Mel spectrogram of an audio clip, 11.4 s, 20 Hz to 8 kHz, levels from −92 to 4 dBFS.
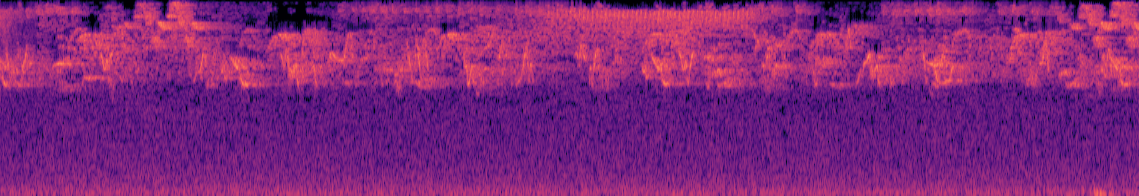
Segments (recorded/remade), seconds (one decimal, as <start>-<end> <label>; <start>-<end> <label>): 0.0-11.4 recorded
